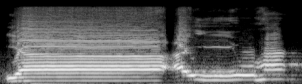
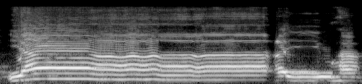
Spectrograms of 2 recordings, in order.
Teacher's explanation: berapa panjangnya majaiz munfasil itu boleh tiga ketuk boleh empat sampai lima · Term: Mad Jaiz munfasil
